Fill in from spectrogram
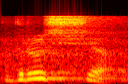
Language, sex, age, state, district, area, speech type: Goan Konkani, female, 45-60, Goa, Bardez, urban, read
